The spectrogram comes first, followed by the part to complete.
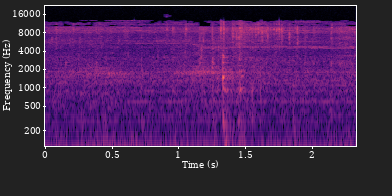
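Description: Thick stew simmering in a pot on an induction hob under a low steady hum, with a light knock about two-thirds of the way through as a spatula goes into the pot.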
